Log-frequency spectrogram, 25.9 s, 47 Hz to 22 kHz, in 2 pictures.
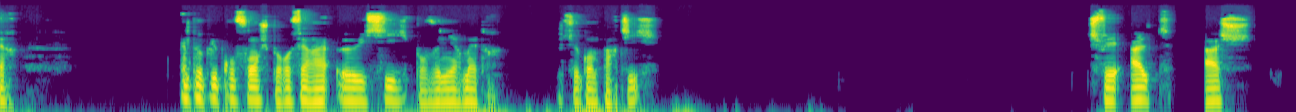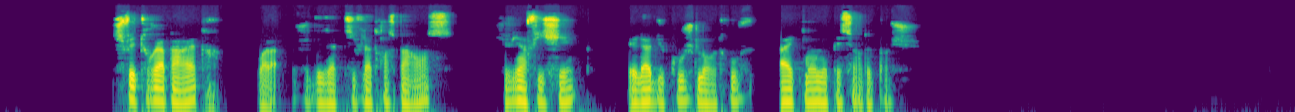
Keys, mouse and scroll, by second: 4.0 e, 4.0-8.9 drag, 9.2 middle click, 9.4 middle click, 9.5 middle click, 11.6 alt+h, 16.2 click, 18.0 middle click, 18.1 Tab, 18.5 middle click, 18.5 middle click, 20.4 middle click, 21.4 middle click, 21.5 middle click, 21.7 middle click, 23.9 middle click, 24.1 middle click, 24.9 middle click, 25.0 middle click, 25.1 middle click, 25.5 Tab.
